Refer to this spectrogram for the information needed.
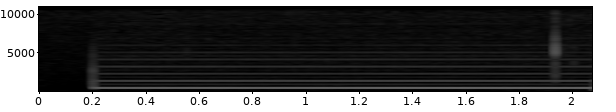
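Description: A phone's ringback tone on an outgoing call: after a faint click, a steady, mid-pitched, slightly buzzy tone starts and holds unbroken at an even level to the end, with no voices.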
